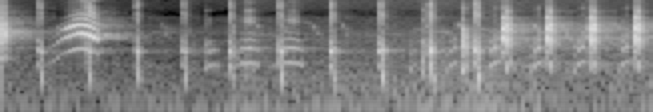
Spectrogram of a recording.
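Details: Talking Indian ringneck parakeet: a loud, arched, harmonic note opens, followed by quick clicks and a run of short, rapid, rising calls near the end.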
